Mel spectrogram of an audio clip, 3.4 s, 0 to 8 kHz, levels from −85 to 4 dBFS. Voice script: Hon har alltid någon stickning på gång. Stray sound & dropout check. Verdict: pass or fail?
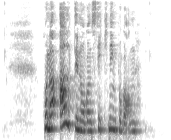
pass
